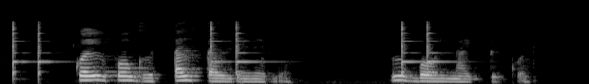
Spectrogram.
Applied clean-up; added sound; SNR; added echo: neural mask model RNNoise.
